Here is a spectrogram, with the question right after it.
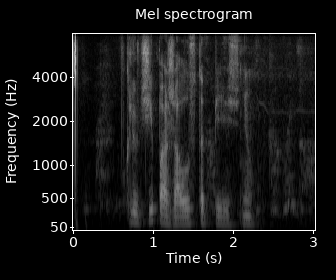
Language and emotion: Russian, neutral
